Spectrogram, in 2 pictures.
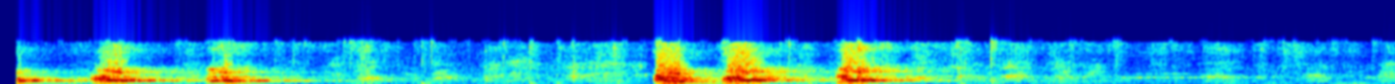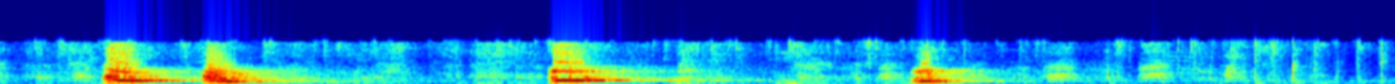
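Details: Dog giving repeated loud barks in short clusters of one to three, spread over about fourteen seconds, with quieter voices and household sounds in the gaps.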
